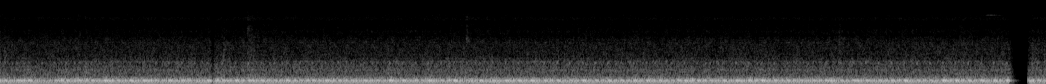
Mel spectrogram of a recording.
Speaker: Let me just rev it a couple times here. Nothing too crazy because we warmed it up properly.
